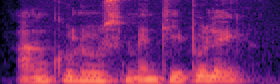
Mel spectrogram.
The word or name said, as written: angulus mandibulae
